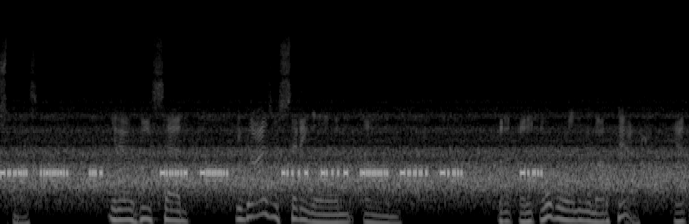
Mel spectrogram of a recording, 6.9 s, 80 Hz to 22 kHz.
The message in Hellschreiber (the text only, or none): … DE VU5PK K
